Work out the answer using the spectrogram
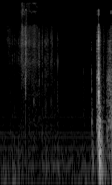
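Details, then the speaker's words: Truck with power windows and locks dead on one door, key on. The lock actuator gives a quick double clunk only while a chafed ground wire in the door harness is squeezed together. Otherwise nothing works: a broken ground wire. "So whenever I don't squeeze it and I hit it, it's not working. Nothing's working."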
